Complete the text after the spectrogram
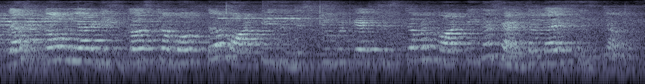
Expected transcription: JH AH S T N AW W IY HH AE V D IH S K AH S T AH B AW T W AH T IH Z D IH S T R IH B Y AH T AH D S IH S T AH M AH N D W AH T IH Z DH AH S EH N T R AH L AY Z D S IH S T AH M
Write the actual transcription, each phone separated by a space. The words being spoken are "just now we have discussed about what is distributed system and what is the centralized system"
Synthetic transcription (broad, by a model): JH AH S T N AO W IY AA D D IH S K AH S T AH B AW T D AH T IH Z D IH S T R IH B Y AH T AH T S IH S T AH M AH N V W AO T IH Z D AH S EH N T R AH L AY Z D S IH S T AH M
